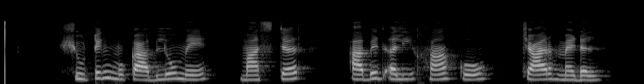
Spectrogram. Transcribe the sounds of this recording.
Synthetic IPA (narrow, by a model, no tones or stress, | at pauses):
ʃuːʈɪ̃ŋɡmʊkaːblõmẽ | maːsʈəɾ | aːbɪd̪ɐlixãːko | t͡ʃaːɾmɛːɖəl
